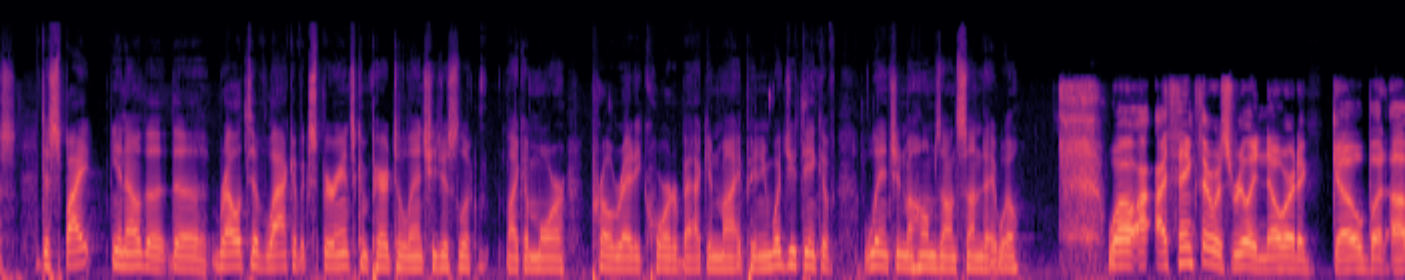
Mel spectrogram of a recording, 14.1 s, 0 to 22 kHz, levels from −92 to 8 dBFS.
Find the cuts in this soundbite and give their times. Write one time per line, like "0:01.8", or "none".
none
